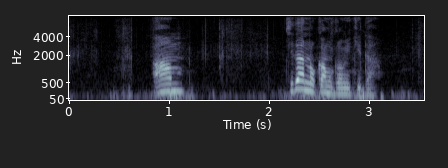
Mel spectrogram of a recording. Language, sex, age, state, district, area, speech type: Santali, male, 18-30, West Bengal, Purba Bardhaman, rural, spontaneous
